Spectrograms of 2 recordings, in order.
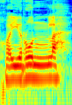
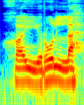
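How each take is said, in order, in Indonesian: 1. Bunyi n yang jelas terdengar sebelum l. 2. Bunyi n melebur sepenuhnya ke dalam l. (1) "jangan khairun lah" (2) "Jadi dibaca khairul lah"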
